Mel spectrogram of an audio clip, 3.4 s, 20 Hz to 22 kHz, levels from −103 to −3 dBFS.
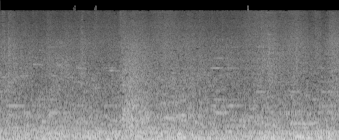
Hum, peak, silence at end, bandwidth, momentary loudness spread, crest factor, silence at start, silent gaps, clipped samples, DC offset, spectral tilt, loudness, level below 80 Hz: none; -12 dBFS; 0 s; 16 kHz; 3 LU; 14 dB; 0 s; none; under 0.1%; under 0.1%; -5 dB/octave; -26 LUFS; -32 dBFS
